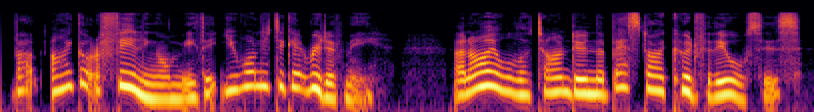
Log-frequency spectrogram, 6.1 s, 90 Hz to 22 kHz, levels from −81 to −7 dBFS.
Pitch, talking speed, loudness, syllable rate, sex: 245 Hz, 275 wpm, -15 LUFS, 5.8 syllables/s, female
